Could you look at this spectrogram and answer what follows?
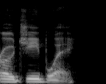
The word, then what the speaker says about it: Ojibwe: I've always wondered, it is Ojibwe or Ojibwe? – Ojibwe. – Like it's spelled.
